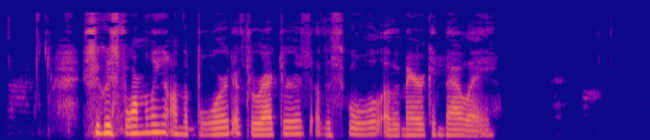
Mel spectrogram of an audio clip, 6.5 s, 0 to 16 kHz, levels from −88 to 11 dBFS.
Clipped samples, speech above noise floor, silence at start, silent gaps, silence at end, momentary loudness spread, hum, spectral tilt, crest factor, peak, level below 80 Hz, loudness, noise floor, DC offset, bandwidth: under 0.1%; 62 dB; 0.6 s; none; 1.55 s; 15 LU; none; -5.5 dB/octave; 22 dB; -2 dBFS; -68 dBFS; -23 LUFS; -85 dBFS; under 0.1%; 11.5 kHz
